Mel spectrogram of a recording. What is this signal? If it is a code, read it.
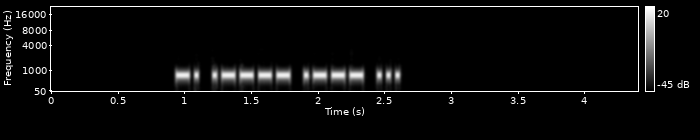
Morse code, heard as a keyed tone, about 36 wpm, 700 Hz. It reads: N1JS
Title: USA Call Signs - 4 Characters - 35wpm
